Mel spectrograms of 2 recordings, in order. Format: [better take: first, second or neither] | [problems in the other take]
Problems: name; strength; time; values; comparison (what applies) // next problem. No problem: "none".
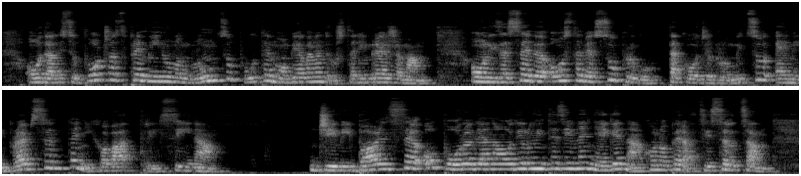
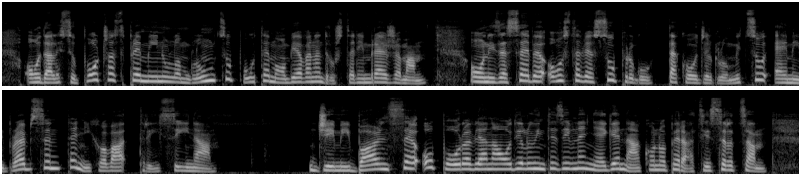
second | off-mic speech; far // room echo; very slight; dies away in 0.2 s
